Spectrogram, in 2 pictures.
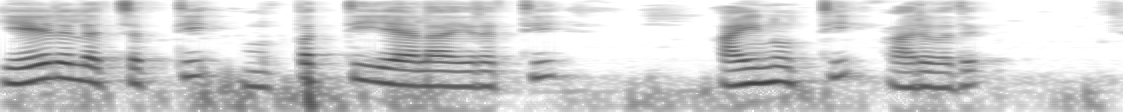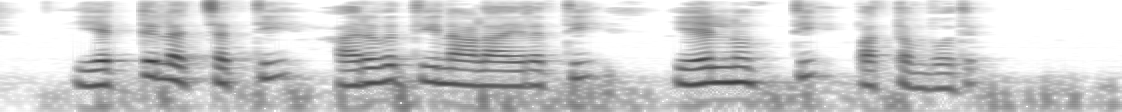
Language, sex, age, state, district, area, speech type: Tamil, male, 30-45, Tamil Nadu, Nagapattinam, rural, spontaneous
